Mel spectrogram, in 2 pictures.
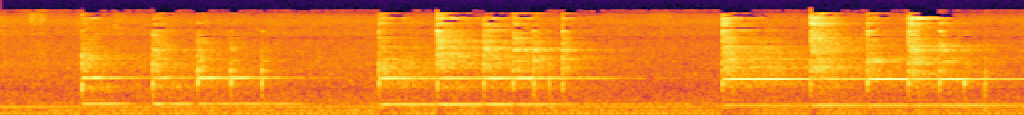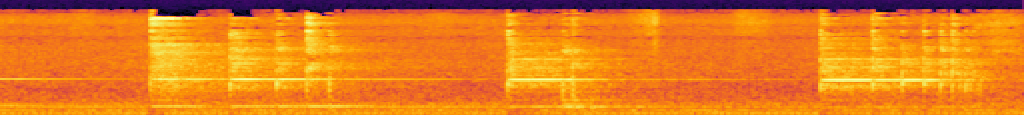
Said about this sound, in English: So gonna crack this with a sledge on the opposite side and open it up on its weak side and see where it breaks.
